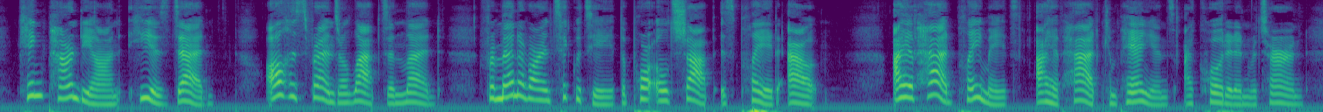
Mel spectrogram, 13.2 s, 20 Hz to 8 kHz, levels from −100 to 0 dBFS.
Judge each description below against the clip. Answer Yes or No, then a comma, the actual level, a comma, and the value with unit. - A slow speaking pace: No, average, 165 wpm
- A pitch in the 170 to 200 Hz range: No, high, 210 Hz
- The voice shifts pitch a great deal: Yes, wide, 8.4 semitones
